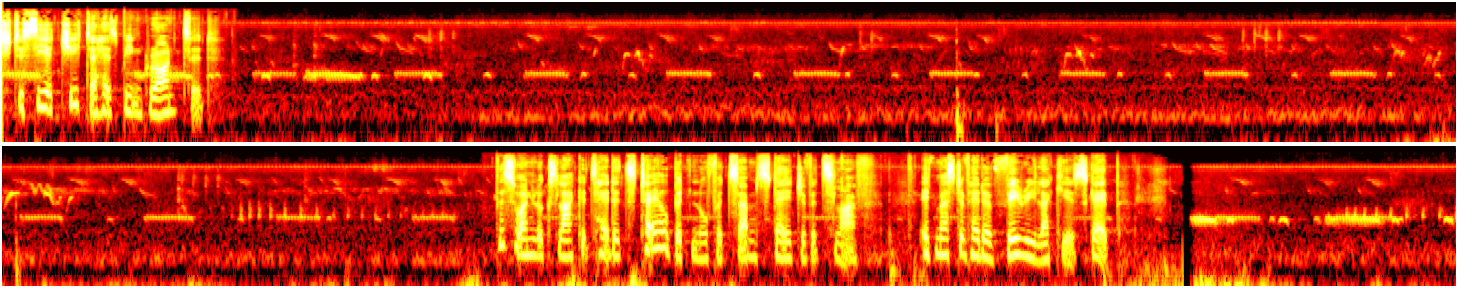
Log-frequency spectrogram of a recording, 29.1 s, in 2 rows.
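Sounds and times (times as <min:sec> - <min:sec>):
high bird chirps: 0:12.0 - 0:19.2.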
